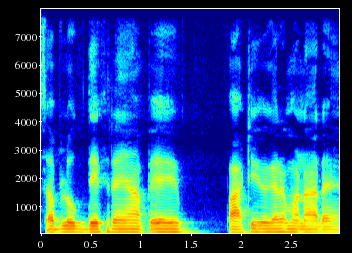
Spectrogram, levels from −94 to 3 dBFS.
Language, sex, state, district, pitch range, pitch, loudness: Hindi, male, Jharkhand, Deoghar, 100-110 Hz, 105 Hz, -19 LUFS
